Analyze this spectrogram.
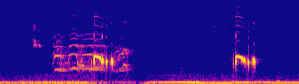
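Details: Local zebra dove, a clear-voiced, actively singing bird used as a lure to get other doves singing. It gives a mellow cooing phrase with a quick stuttered ending, then repeats it about three seconds later. Assorted other bird notes and a low rumble sit behind it.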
